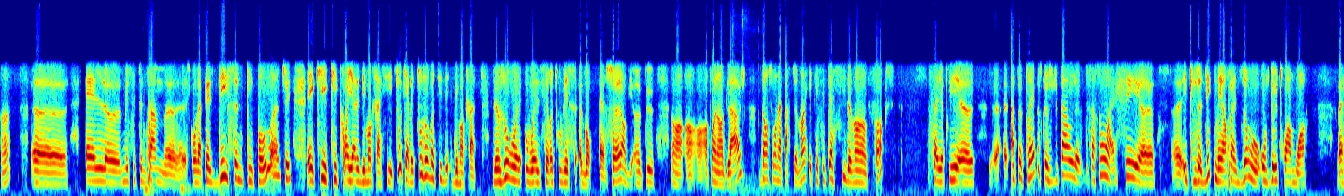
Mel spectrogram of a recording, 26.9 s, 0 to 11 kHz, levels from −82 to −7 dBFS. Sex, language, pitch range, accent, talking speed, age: female, French, 165-220 Hz, French, 190 wpm, 50-69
